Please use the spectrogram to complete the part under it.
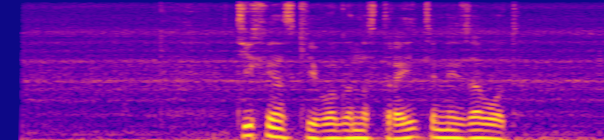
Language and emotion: Russian, neutral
